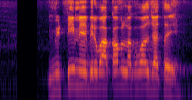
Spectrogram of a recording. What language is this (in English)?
Magahi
